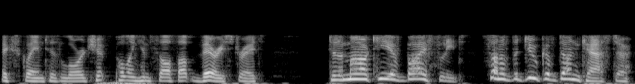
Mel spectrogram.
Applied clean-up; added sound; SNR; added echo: none; none; none; none.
